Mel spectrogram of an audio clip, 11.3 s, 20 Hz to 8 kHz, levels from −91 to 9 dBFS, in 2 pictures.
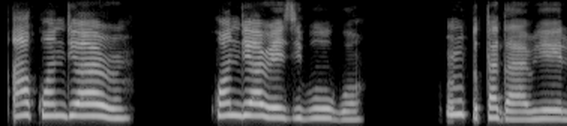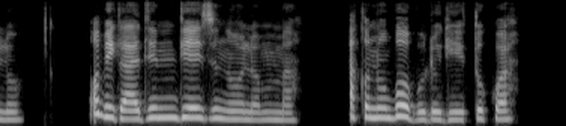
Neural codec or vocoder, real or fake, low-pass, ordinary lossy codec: codec, 16 kHz, 4 kbps, FunCodec, trained on Chinese and English, 50 frames a second; fake; none; none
